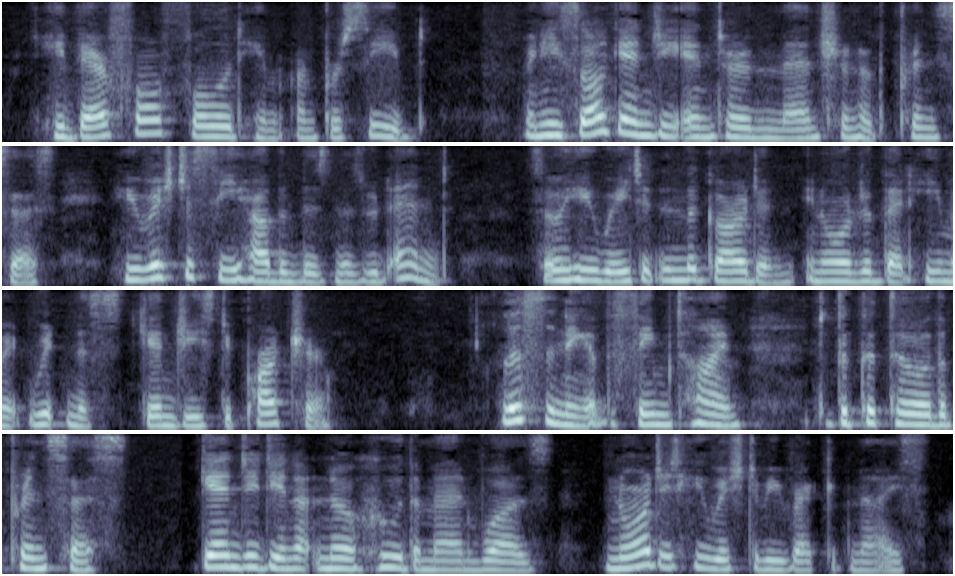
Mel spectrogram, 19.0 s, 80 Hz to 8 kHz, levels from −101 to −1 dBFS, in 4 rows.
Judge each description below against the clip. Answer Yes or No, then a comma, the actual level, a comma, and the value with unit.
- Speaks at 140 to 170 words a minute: No, average, 200 wpm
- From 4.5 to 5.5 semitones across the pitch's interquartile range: No, average, 3.2 semitones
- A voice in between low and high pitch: No, high, 210 Hz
